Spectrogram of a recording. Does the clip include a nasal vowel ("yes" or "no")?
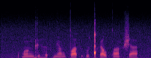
yes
